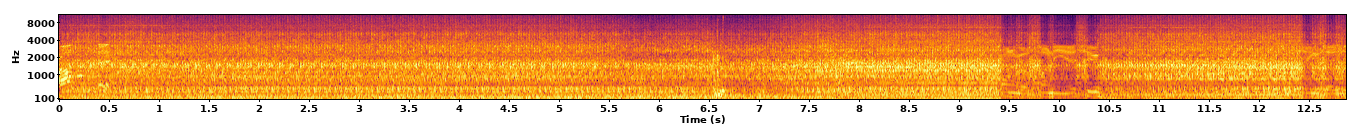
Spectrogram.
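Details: 2024 CAT 289D3 skid steer diesel after a crank-no-start fix: the water separator bowl had not seated after draining, so the bowl was replaced and the fuel primed. Steady, even idle with a smooth, unbroken beat and no misses or knocks; running clean.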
